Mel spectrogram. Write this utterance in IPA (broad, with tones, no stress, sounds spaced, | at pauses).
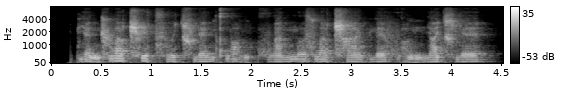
p j ɛ̰˨˩ n ʂ w ä˥ ʈ͡ʂʰ ɻ̩˥˩ t͡sʰ ɹ̩˧˥ t͡ɕʰ ɥ ɛ˧˥ n kʰ w ɑ˥˩ ŋ | x w a˧˥ n n̪ ɤ˥ s w ä˥ ʈ͡ʂʰ a˧˥ ɪ̯ p ɥ ɛ˧˥ f w ɑ̰˨˩ ŋ n̪ j ä˥ t͡ɕʰ j ɛ˥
